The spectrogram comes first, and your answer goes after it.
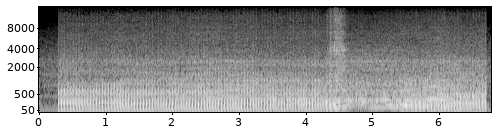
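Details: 1986 Toyota 4Runner 22RE before repair, broken exhaust Y-pipe; loud raspy idle with a sharp puffing edge on every pulse, then a quick blip, a huge exhaust leak.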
